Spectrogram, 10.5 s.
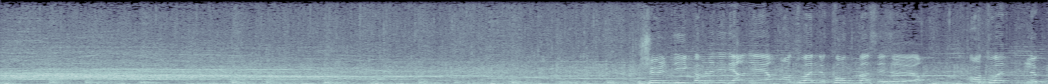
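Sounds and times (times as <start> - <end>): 
low thumping pulse: 0.0 - 5.8
audience ovation with cheering and whoops at a show: 0.0 - 10.4
speech: 6.5 - 10.4.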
